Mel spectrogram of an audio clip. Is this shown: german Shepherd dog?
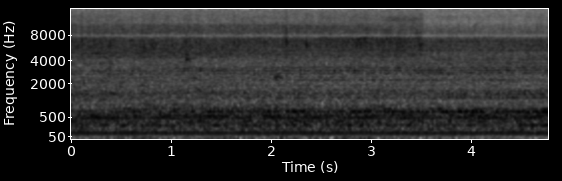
no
